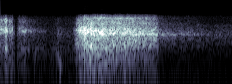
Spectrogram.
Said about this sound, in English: Take a breath and blow it out.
